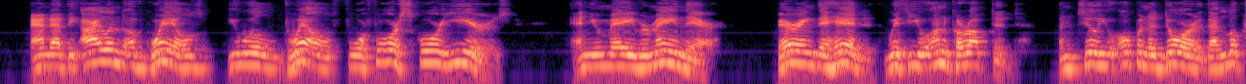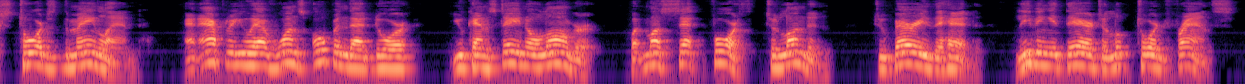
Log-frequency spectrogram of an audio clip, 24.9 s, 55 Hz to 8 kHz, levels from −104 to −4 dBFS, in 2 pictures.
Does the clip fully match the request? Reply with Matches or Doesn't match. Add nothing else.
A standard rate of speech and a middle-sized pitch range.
Matches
